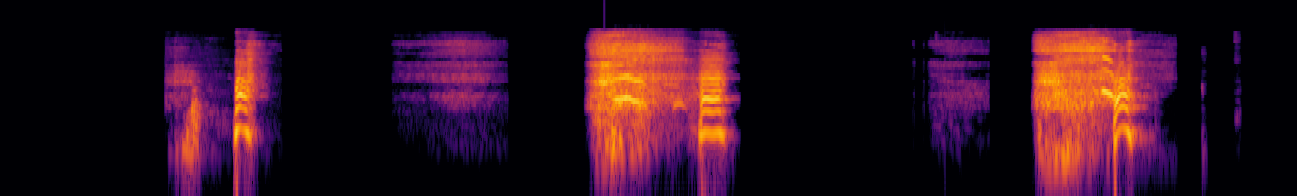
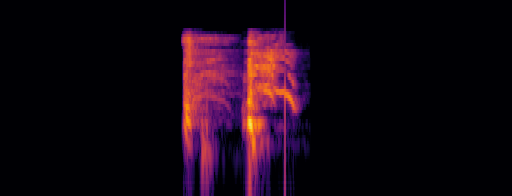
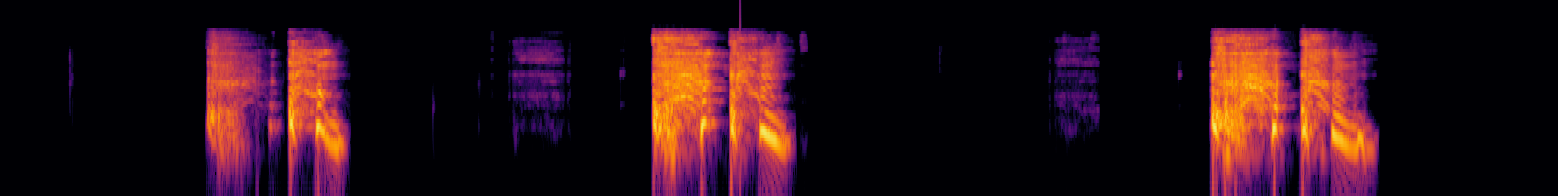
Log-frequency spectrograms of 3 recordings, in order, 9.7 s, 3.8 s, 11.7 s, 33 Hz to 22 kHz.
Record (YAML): exhalation_length: 9.7 s
exhalation_amplitude: 32767
exhalation_signal_mean_std_ratio: 0.34
cough_length: 3.8 s
cough_amplitude: 29277
cough_signal_mean_std_ratio: 0.23
three_cough_length: 11.7 s
three_cough_amplitude: 32597
three_cough_signal_mean_std_ratio: 0.35
survey_phase: beta (2021-08-13 to 2022-03-07)
age: 45-64
gender: Female
wearing_mask: 'No'
symptom_fatigue: true
symptom_onset: 4 days
smoker_status: Never smoked
respiratory_condition_asthma: true
respiratory_condition_other: false
recruitment_source: REACT
submission_delay: -2 days
covid_test_result: Negative
covid_test_method: RT-qPCR
influenza_a_test_result: Unknown/Void
influenza_b_test_result: Unknown/Void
